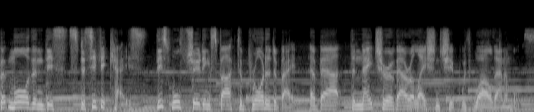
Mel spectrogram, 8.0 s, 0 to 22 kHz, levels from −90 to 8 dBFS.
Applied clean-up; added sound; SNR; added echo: none; none; none; none.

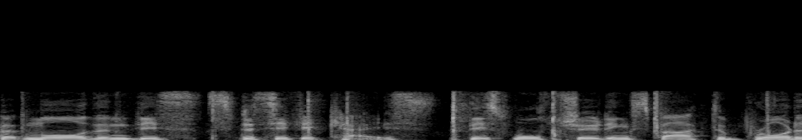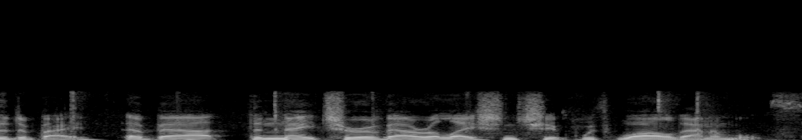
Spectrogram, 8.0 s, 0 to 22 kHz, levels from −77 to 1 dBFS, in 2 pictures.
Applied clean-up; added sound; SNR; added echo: neural mask model Resemble Enhance denoiser.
